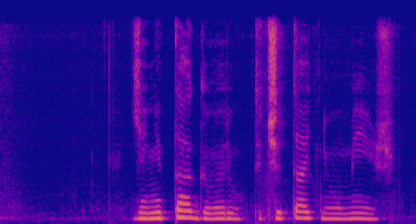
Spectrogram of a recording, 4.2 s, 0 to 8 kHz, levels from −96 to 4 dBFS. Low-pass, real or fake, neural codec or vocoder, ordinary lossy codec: 7.2 kHz; fake; autoencoder, 48 kHz, 128 numbers a frame, DAC-VAE, trained on Japanese speech; none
